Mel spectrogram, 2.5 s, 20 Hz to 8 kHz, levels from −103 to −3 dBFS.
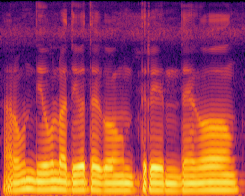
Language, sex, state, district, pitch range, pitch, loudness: Chakma, male, Tripura, Unakoti, 110-120 Hz, 115 Hz, -12 LUFS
